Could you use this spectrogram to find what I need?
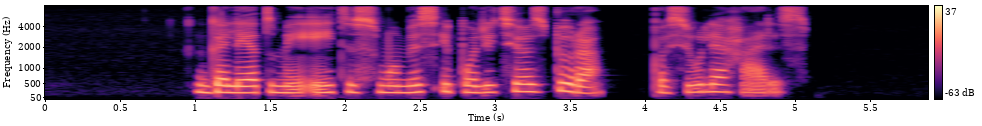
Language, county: Lithuanian, Utena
